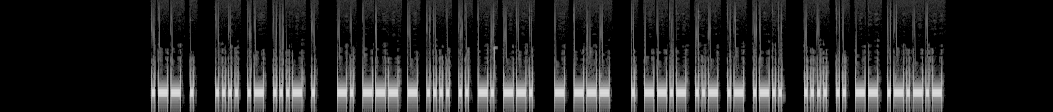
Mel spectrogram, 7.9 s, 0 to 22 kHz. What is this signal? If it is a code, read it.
Morse code, heard as a keyed tone, about 50 wpm, 700 Hz. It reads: WE HAVE NOTHING TO EQUAL HIM.
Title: Sentences from Top 1400 Words 50wpm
